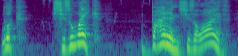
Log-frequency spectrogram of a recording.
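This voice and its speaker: A man's voice: sits high, big pitch swings, slow pace, husky, heavily acted. Man playing earnest timberman sailor. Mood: urgent. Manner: earnest, old-time seafaring speech. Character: kind, principled male timberman sailor of the 1790s. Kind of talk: cinematic audio roleplay.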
